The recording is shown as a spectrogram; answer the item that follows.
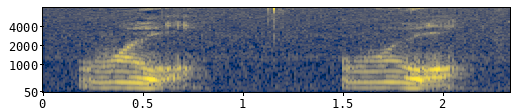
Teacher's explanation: further back part of the tongue that is raised o then to make the L sound which here is the dark L because it's at the end of the syllable · the word rule begins with the R consonant sound when words begin with this sound the lips tend to take a pretty tight position or rule of course in the you as in boo sound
